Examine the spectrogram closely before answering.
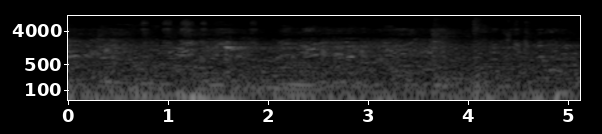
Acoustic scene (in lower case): park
